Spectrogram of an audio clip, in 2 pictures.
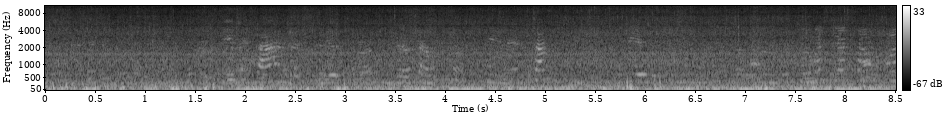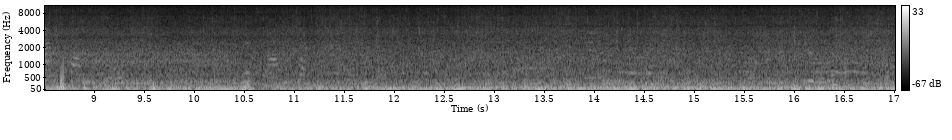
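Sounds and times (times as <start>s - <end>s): boat engine rumbling: 0.0s - 17.0s
people talking indistinctly: 0.0s - 17.0s.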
